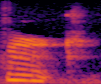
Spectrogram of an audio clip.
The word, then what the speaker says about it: Bourque: So is it Bourque? How do you say your first name? It's actually just Burke. Oh, Burke. Okay, cool. But that QUE, that's no way I'm gonna. That was my mother's maiden name.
